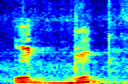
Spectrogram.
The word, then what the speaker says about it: উদ্বুদ্ধ: যেমন উদ্বেগ এখানে দেখেন ব আছে উদ্বুদ্ধ। এখানে দেখেন ব এর উচ্চারণ রয়েছে।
